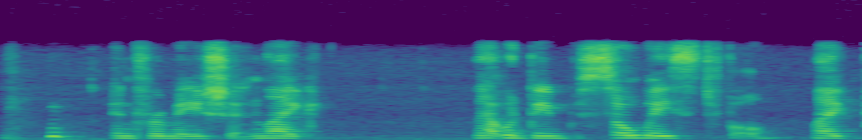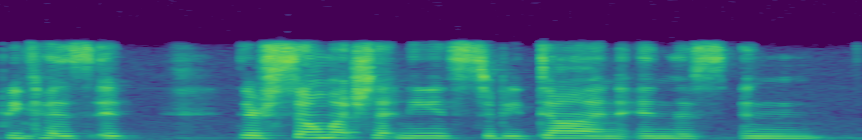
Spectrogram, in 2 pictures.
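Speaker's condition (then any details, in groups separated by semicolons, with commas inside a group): No condition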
